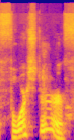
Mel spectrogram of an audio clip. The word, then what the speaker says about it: Forster: your name is it is it Forster or it is Foster the first R is silent which gets it trips everyone it tripped me just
